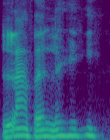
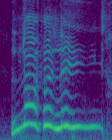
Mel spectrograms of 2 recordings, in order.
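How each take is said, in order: First: Said in the usual way. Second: High, lilting lovely; high sing-song. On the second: Real, not acted.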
